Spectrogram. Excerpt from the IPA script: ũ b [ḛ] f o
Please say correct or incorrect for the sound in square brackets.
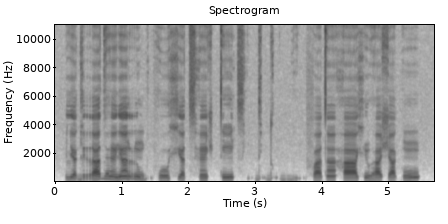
incorrect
